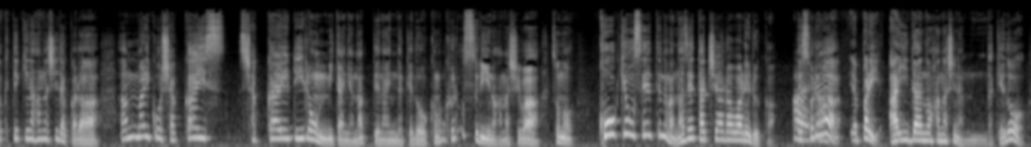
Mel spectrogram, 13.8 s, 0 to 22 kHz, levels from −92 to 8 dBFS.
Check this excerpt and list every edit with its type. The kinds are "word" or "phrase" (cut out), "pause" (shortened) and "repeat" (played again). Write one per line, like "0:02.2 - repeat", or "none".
0:07.3 - pause
0:10.4 - pause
